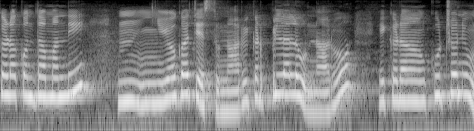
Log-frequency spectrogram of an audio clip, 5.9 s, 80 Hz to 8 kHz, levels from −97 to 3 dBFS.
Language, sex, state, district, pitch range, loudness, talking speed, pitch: Telugu, female, Andhra Pradesh, Srikakulam, 225-290 Hz, -15 LUFS, 100 wpm, 260 Hz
